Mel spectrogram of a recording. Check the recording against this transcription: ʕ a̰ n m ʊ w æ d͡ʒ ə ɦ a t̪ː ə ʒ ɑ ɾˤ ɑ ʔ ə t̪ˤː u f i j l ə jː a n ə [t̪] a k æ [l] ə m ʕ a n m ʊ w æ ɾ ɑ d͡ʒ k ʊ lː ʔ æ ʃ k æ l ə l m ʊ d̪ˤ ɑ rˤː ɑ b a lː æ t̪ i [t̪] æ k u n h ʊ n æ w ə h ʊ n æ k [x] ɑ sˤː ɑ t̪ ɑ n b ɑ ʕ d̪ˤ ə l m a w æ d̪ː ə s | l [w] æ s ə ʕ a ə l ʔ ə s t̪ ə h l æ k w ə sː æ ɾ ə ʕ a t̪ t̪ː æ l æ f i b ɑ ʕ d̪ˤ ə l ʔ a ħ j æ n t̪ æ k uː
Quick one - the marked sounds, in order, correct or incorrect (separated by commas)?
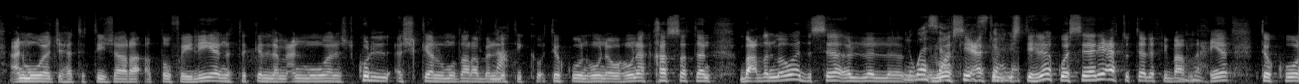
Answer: correct, incorrect, correct, correct, correct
